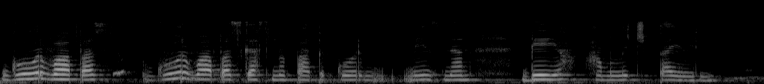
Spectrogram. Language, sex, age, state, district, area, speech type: Kashmiri, female, 30-45, Jammu and Kashmir, Budgam, rural, read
